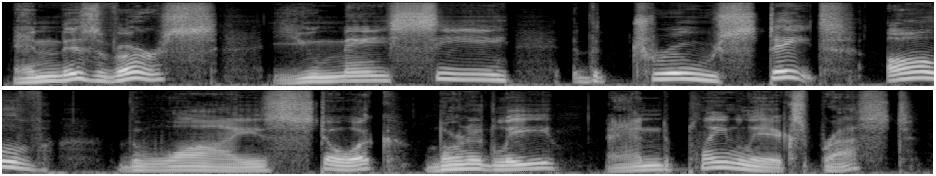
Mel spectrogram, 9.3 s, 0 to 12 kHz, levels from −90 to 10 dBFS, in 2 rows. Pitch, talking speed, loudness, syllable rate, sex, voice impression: 140 Hz, 110 wpm, -18 LUFS, 3.1 syllables/s, male, very masculine, very adult-like, middle-aged, very tensed, powerful, bright, very hard, clear, fluent, cool, intellectual, slightly refreshing, very sincere, very calm, friendly, very reassuring, slightly unique, wild, slightly sweet, very lively, kind, slightly intense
